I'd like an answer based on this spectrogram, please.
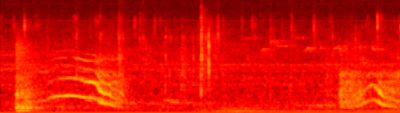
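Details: Hungry kittens meowing: one long meow that rises and then falls, a quiet pause with a low steady hum and a few clicks, then another wavering meow near the end.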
